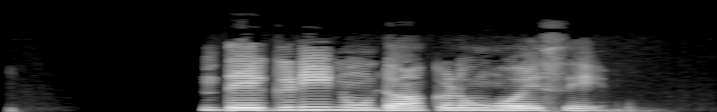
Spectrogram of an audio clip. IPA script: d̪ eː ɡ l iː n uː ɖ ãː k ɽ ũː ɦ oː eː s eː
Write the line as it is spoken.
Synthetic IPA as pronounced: d̪ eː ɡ ɽ iː n ũː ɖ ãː k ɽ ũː ɦ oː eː s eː

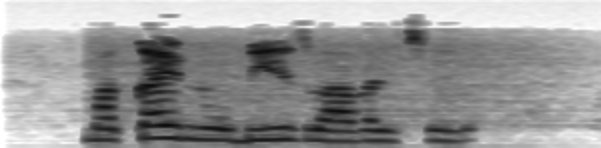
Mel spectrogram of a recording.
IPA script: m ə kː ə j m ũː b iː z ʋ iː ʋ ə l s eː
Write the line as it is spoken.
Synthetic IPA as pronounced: m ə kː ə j n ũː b iː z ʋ aː ʋ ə l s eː

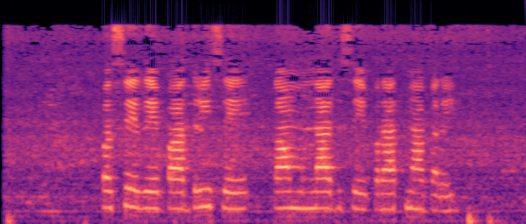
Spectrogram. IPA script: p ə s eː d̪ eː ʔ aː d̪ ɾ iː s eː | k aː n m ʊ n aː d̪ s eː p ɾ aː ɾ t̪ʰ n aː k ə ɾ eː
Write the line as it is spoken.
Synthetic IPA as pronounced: p ə s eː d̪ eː p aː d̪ ɾ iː s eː | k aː m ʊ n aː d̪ s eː p ɾ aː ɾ t̪ʰ n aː k ə ɾ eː

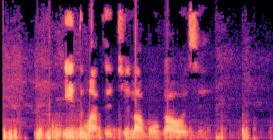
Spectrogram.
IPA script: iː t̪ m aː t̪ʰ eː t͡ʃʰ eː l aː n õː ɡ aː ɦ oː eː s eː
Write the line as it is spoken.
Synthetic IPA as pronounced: iː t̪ m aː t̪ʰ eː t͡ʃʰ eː l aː m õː ɡ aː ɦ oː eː s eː

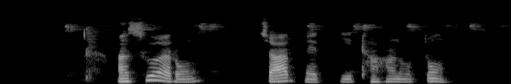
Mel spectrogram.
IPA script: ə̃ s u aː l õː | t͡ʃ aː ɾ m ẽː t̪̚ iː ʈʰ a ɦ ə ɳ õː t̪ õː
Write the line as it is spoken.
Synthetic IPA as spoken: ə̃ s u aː ɾ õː | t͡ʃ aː ɾ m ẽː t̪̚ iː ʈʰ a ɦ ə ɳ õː t̪ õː

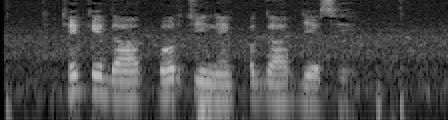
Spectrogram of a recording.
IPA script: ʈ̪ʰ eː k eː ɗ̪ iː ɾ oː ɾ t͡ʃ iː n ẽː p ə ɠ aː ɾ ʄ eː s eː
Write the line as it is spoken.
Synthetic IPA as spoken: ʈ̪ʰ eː k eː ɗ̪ aː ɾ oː ɾ t͡ʃ iː n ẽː p ə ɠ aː ɾ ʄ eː s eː

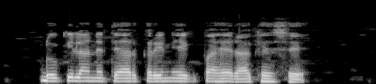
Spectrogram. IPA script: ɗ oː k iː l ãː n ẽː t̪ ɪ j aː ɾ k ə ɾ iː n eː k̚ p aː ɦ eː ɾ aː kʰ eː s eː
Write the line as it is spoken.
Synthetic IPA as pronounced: ɗ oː k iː l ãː n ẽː t̪ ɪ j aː ɾ k ə ɾ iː n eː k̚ p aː ɦ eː ɾ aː kʰ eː s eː

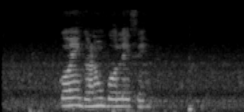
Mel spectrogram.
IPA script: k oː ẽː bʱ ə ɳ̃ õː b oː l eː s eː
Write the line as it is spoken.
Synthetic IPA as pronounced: k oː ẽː ɡʱ ə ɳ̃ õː ɓ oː l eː s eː

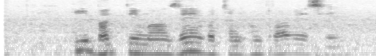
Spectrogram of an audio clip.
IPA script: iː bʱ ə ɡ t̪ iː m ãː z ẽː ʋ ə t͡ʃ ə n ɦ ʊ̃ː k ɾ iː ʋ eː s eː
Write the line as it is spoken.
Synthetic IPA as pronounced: iː bʱ ə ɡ t̪ iː m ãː z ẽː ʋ ə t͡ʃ ə n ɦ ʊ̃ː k ɾ aː ʋ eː s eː

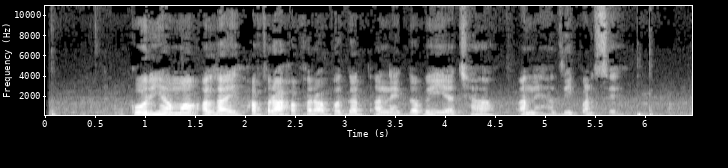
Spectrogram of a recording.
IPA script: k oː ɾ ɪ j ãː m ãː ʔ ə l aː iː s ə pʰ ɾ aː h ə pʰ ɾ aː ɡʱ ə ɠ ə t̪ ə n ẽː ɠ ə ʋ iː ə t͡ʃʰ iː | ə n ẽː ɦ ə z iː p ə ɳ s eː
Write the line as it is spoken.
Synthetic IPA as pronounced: k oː ɾ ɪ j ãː m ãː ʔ ə l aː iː h ə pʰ ɾ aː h ə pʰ ɾ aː bʱ ə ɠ ə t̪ ə n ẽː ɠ ə ʋ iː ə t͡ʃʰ aː | ə n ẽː ɦ ə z iː p ə ɳ s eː

